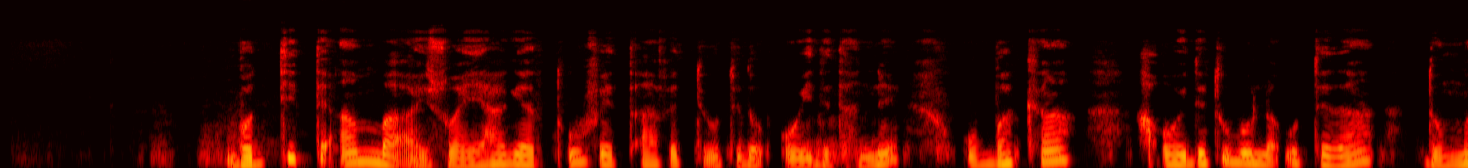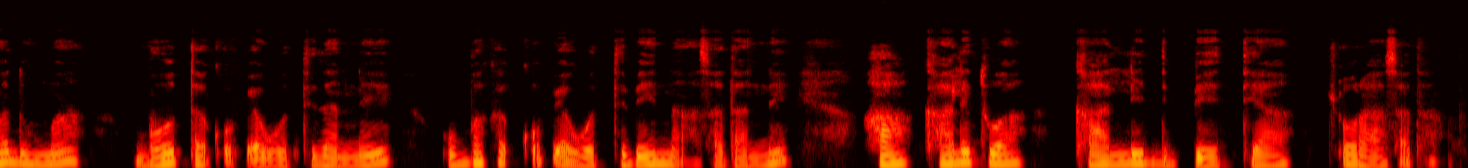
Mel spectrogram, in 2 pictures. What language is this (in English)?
Wolaytta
